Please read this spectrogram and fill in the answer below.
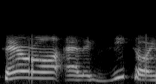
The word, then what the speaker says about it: Cero al Éxito: She is a lady change maker coach, public speaker, co-author of two books for entrepreneur, dominated decades in English, and uh, De Cero al Éxito in Espanol. Did I say it right? cero al Éxito, así es.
